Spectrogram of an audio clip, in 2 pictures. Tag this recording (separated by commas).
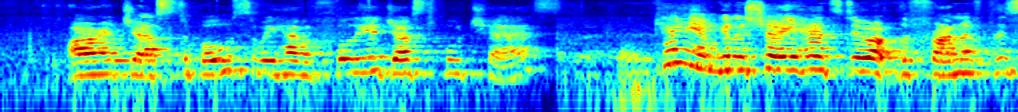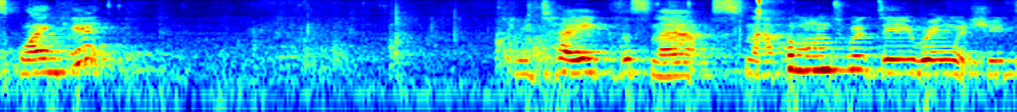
Speech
